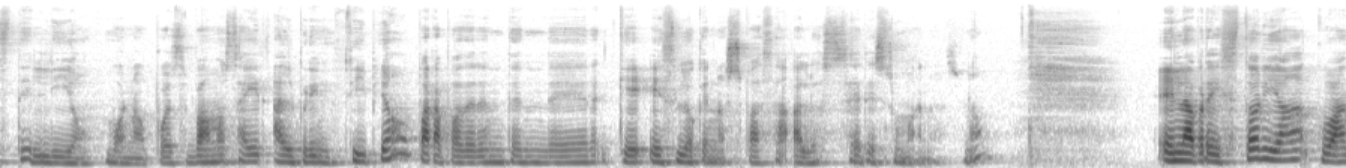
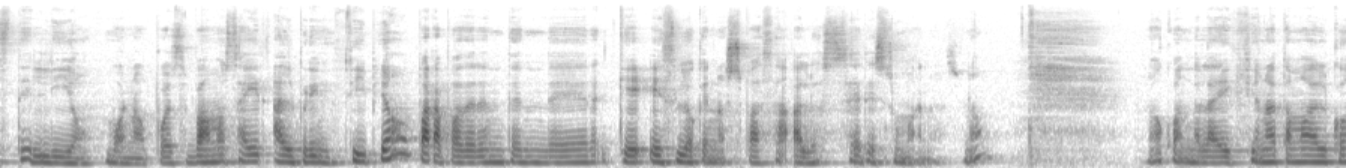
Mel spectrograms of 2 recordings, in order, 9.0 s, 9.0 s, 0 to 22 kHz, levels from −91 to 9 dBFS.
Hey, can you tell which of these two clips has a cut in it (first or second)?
second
